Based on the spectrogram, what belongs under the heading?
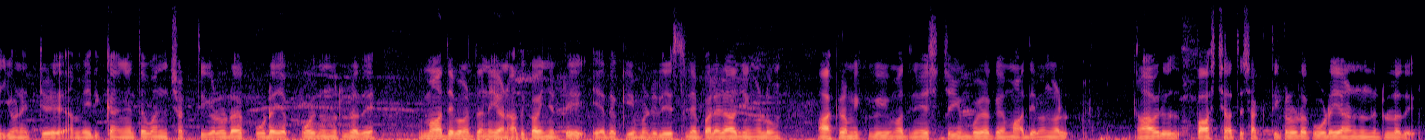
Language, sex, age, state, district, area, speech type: Malayalam, male, 18-30, Kerala, Malappuram, rural, spontaneous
